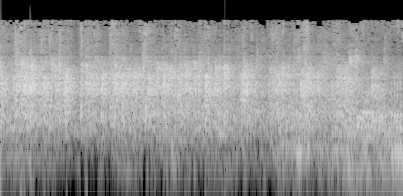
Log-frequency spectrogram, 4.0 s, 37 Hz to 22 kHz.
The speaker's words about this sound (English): If there was an award for a question, I would have given to him. So I can't give an award, but I can give you 3 cheers. So clap for him, please.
